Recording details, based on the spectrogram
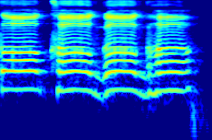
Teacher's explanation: इसमें फेफड़ों से आई वायु का स्पर्श करके निकलता है, इसीलिए स्पर्शी व्यंजन कहलाता है।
